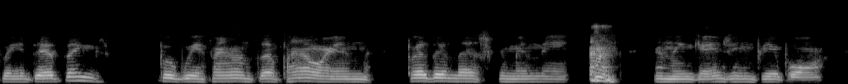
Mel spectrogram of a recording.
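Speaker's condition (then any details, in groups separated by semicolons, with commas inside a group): ALS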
